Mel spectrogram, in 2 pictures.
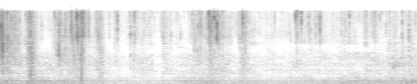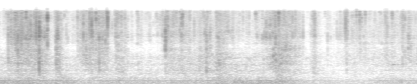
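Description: Light blue foam bead slime (floam), a soft, solid mass densely filled with small polystyrene foam beads, is kneaded, pressed and folded with fingertips and thumbs. It gives off dense, bright crunchy crackles and crinkles in irregular bursts, with very little low end.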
